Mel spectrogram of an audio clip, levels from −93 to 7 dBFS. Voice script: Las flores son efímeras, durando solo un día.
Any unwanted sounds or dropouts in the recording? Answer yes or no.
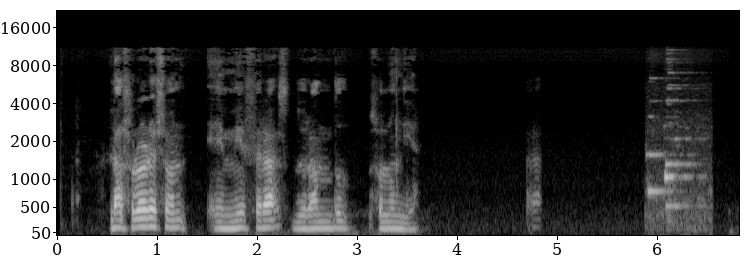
yes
